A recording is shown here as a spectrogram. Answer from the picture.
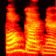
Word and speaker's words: Baumgartner: And today I'm so delighted to have with us Bongartner. Is that right? Am I pronounced? That's correct. Great. Bombgartner um who's a meditation teacher who used to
